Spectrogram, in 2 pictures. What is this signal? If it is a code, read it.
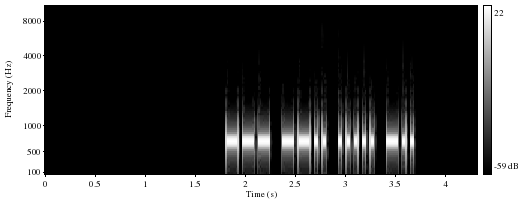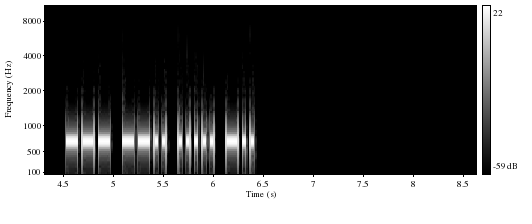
Morse code, heard as a keyed tone, about 32 wpm, 700 Hz. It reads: OZ5D OZ5D
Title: DXCC-100 Call Signs - 4 Characters - Repeated 2x - 30wpm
